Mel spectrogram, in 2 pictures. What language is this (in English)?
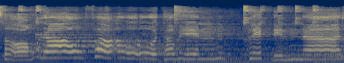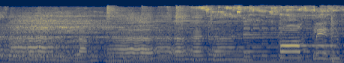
Thai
